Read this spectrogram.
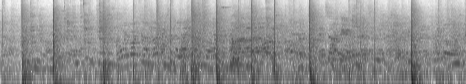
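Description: Gloved punches thud hard against a heavy bag.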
